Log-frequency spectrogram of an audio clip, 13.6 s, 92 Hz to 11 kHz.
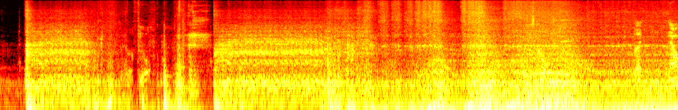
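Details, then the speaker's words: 1964 Ford Thunderbird with intermittent no-crank from a misadjusted neutral safety switch, after adjusting and cleaning the switch: short crank, catches at once, settles into a steady, even idle with no misses or knocks. "all right so got her running clean and adjusted our neutral safety switch"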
